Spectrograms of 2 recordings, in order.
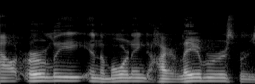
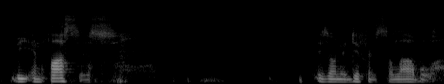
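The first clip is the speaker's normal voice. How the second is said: deadpan, misplaced stress on emphasis; wrong syllable joke; 3 semitones lower, 13 dB quieter than usual. Shown as a demonstration. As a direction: stress wrongly placed in emphasis, low and quiet. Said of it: "why I just said that".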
